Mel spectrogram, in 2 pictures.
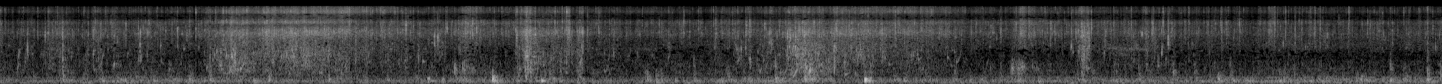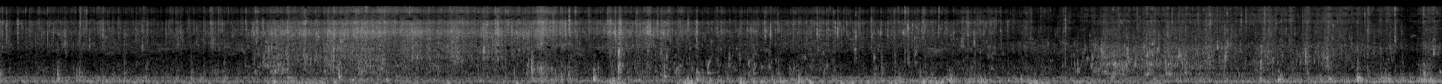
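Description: Water sloshing and splashing as a person wades chest-deep inside a bamboo-screen fish trap, working a hand net through the water, with short sharp splashes scattered through. Louder stretches of splashing and running water come a couple of seconds in and again about two-thirds of the way through.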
